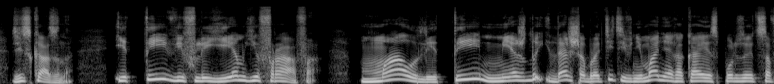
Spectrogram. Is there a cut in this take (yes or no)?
no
